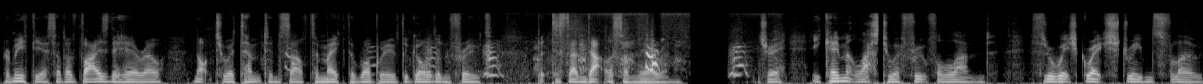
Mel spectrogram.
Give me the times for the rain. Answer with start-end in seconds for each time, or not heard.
not heard.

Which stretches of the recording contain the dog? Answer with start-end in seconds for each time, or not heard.
1.6-7.8.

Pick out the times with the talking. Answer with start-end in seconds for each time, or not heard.
0.0-6.8, 7.5-11.9.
